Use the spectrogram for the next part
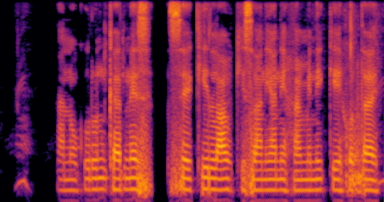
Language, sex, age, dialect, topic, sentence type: Magahi, male, 18-24, Central/Standard, agriculture, question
